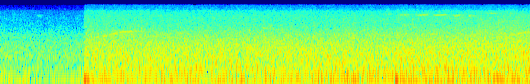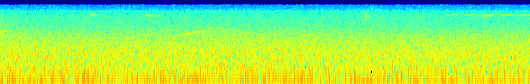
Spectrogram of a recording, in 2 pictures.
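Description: Steady outdoor background noise, an even hiss, with a few faint short high chirps; it steps up in loudness about a second in.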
